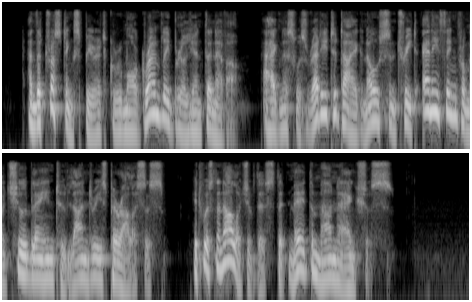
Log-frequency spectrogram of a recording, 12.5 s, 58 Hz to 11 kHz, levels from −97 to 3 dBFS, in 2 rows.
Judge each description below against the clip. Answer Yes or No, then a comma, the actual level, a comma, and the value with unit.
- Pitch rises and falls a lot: Yes, wide, 6.3 semitones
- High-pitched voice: No, low, 125 Hz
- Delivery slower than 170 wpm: No, average, 175 wpm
